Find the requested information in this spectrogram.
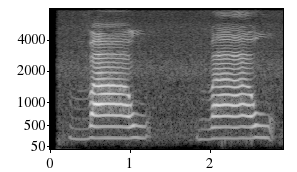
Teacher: दोनों होठों को गोल करने से और ना मिलने से वाव अदा होता है वाव कैसा आधा होगा दोनों होर गोल करेंगे ठीक है ओ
